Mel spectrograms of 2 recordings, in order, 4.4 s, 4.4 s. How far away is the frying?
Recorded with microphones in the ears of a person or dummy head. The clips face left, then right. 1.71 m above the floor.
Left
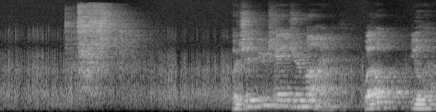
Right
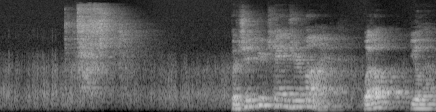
No frying in this recording.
